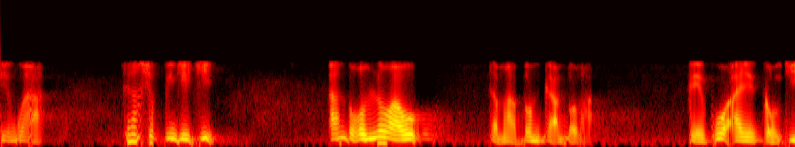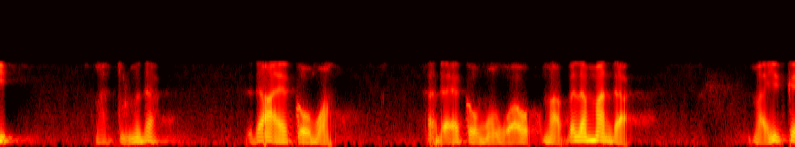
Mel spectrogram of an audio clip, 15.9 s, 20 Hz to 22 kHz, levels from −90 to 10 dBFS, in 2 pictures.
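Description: The speech has passed through the Codec 2 vocoder for the whole clip. No waveform survives this path: only pitch, voicing, energy and a coarse spectral envelope are sent, and the decoder rebuilds the voice from sine waves. The damage is heavy, even in the top 3.2 kbit/s mode. The result sounds robotic and buzzy, with a synthetic tone, and nothing is heard above about 3.8 kHz, so the sound is dull and band-limited.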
